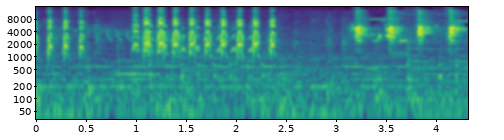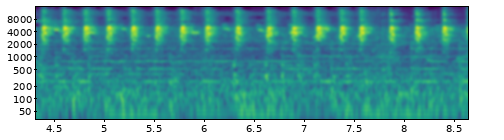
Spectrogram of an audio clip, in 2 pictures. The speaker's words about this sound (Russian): Большой пестрый дятел, голос которого вы сейчас слышите, самый массовый вид дятлов нашего региона.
